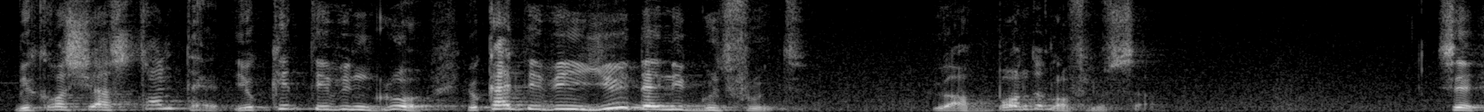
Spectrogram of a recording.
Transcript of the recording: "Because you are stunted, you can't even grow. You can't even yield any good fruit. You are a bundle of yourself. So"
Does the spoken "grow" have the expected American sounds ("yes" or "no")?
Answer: yes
